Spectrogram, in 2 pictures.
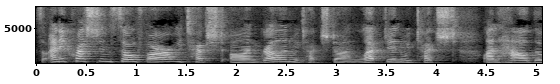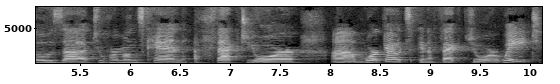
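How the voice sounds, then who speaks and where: A woman's fairly high voice with very wide pitch swings, at a moderate pace. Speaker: chiropractor and nutrition coach. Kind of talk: live Q&A stream. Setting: livestream video.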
